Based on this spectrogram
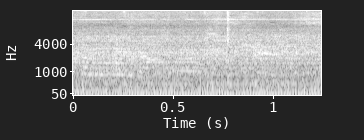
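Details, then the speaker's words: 2006 Nissan Tiida/Versa C11 after fuel pump replacement: smooth, even low rumble with no misses, knocks or whine from the pump; engine idles steadily, pump running fine, normal idle. "hear the pump running all looks good"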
